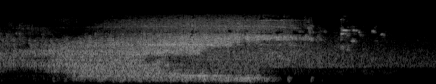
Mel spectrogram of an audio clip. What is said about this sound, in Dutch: Nou, ik wacht heel even Want er komt een vrachtwagen van de Friesland Campina langs. Eh, ik ben op vakantie in Drenthe.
